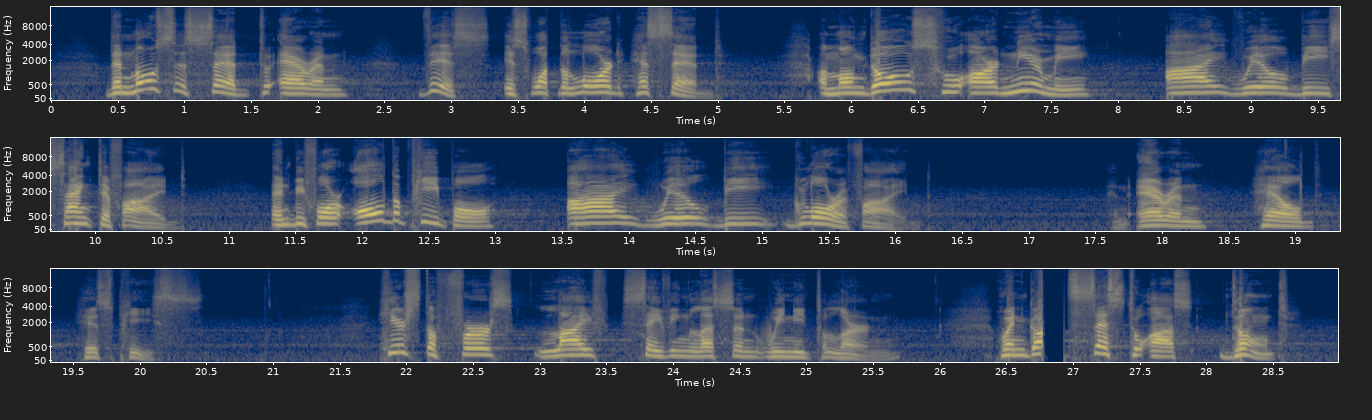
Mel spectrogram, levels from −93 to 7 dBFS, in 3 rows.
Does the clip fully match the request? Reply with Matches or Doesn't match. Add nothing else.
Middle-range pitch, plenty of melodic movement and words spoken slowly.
Matches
